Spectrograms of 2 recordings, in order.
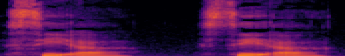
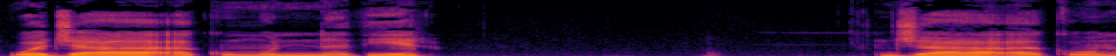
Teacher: See that there is the med, and then inside there is the hamza afterwards. This is a 4 to 5 wajib med, meaning that you must recite this full 4 to 5 counts. · Shown in: second take · It is med muttasil, from the word wasala, meaning connected, because the med and the hamza are connected within one word.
